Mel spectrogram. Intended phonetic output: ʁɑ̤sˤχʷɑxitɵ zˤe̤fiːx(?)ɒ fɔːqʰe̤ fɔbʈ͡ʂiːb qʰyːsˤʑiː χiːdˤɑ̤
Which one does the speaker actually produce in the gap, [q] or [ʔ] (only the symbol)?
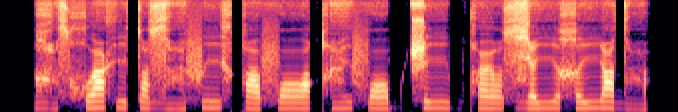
q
